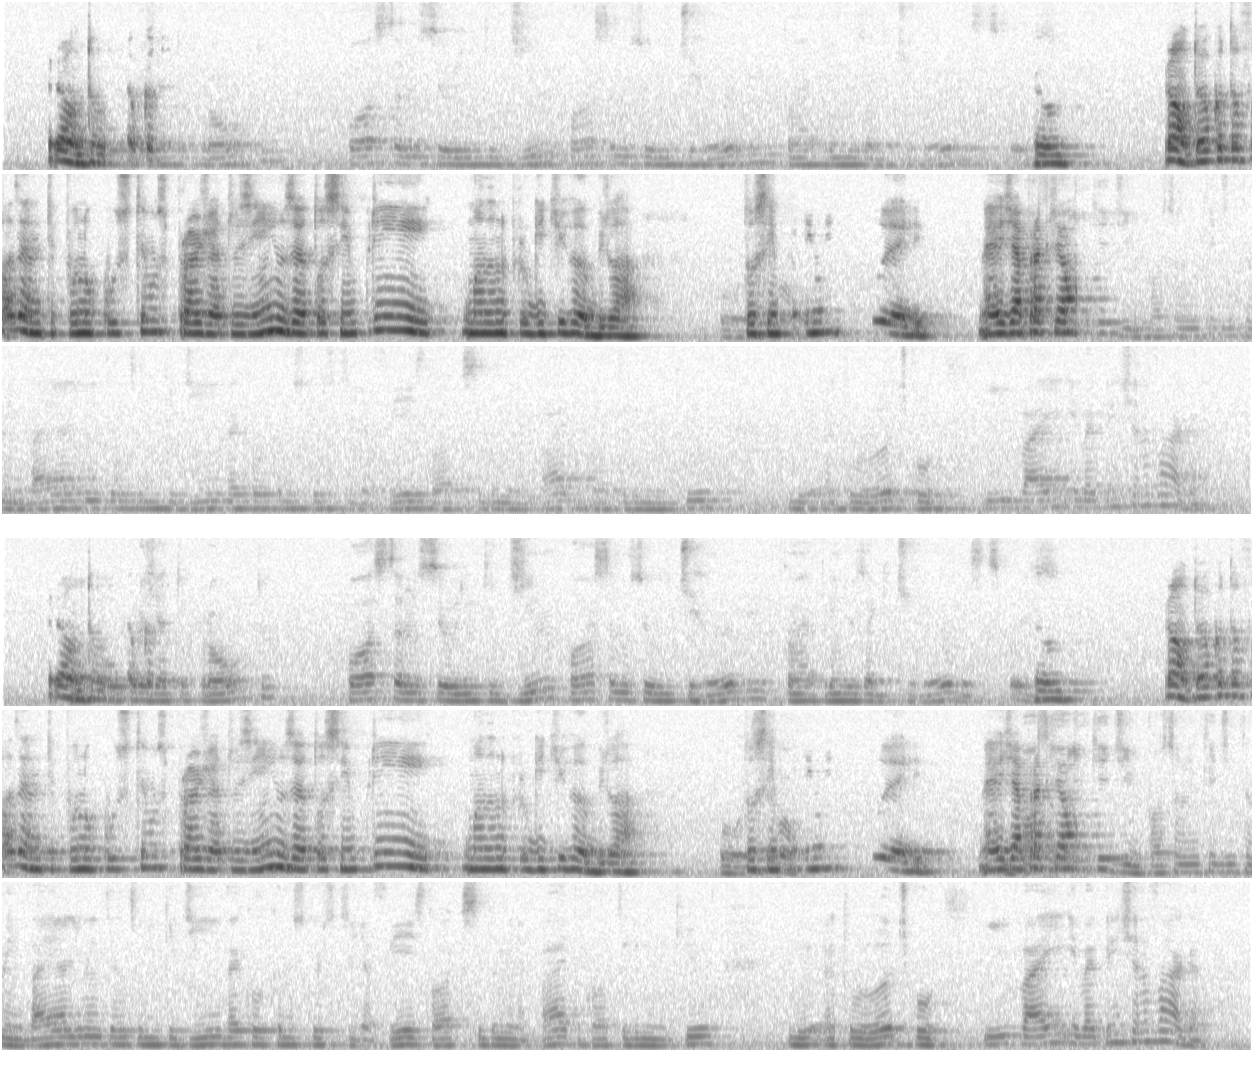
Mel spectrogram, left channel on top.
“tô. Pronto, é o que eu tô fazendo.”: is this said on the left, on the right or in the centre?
Left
